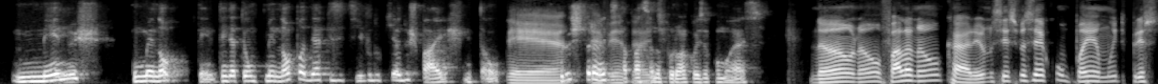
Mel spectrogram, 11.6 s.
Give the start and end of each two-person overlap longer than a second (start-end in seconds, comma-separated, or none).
5.4-6.7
